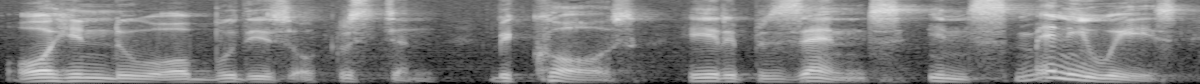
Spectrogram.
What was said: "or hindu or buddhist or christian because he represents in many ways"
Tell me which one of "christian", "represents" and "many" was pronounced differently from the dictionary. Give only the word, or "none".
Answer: none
